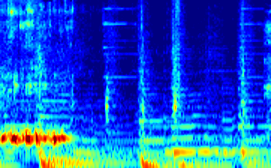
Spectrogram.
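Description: Half a liter of water is poured from a container onto pistachios in a kitchen, giving a close, gurgling splash that pauses briefly and resumes in uneven bursts, with no talk.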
